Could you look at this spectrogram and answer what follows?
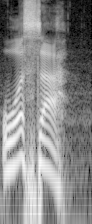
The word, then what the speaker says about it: Worcester: So it's pronounced Worcester. – Worcester. Worcester. – Worcester. No, ah. Ah, ah. – Worcester? – Like somebody smacking your tongue with a meat tenderizer. Worcester. – Worcester. – Ah, that hurts.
